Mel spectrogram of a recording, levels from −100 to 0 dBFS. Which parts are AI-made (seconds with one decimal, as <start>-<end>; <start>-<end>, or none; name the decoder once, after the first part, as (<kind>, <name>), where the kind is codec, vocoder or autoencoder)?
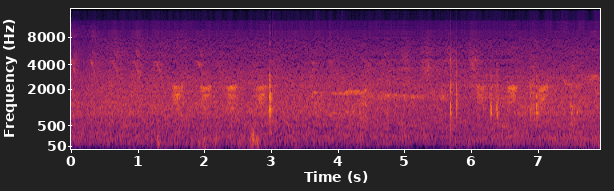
4.4-6.7 (codec, SNAC)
